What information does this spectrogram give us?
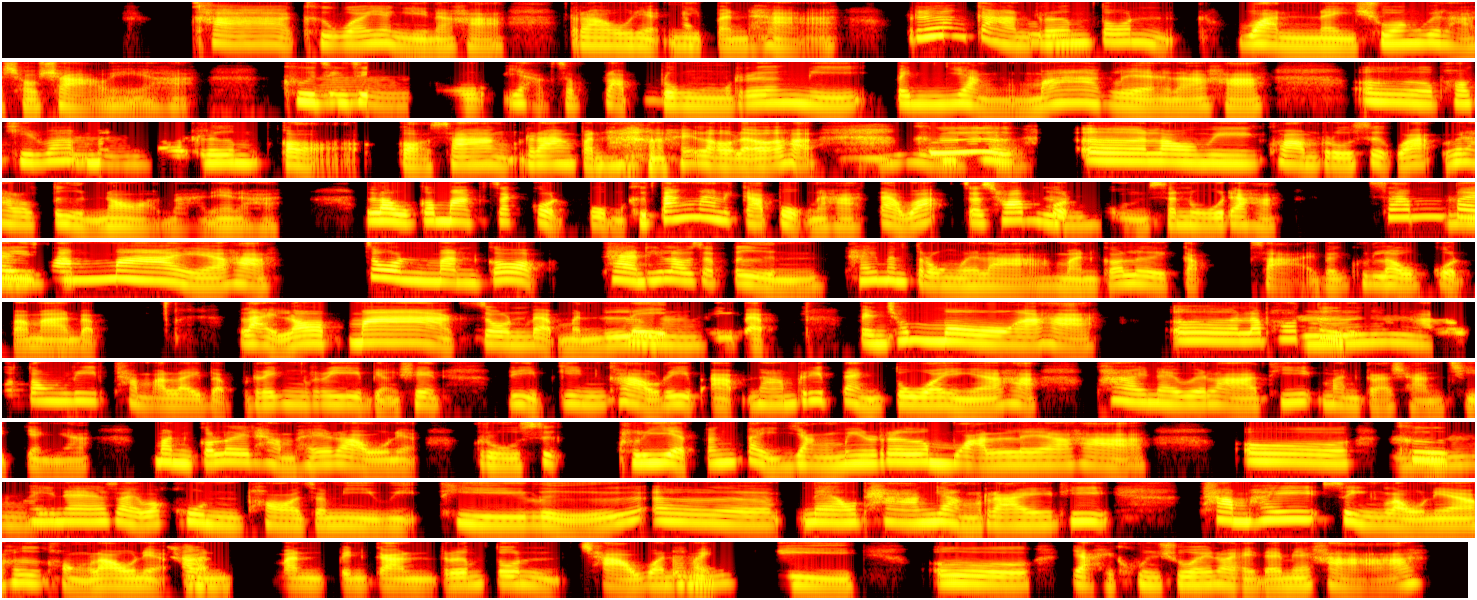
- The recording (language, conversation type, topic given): Thai, advice, จะเริ่มสร้างกิจวัตรตอนเช้าแบบง่าย ๆ ให้ทำได้สม่ำเสมอควรเริ่มอย่างไร?
- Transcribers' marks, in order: tapping; laughing while speaking: "ปัญหาให้เรา"; in English: "snooze"; tsk; other background noise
